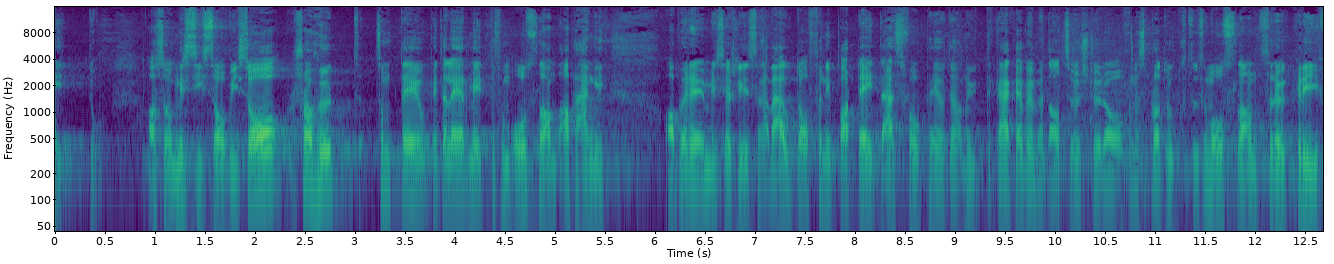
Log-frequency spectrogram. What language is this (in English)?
Swiss German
